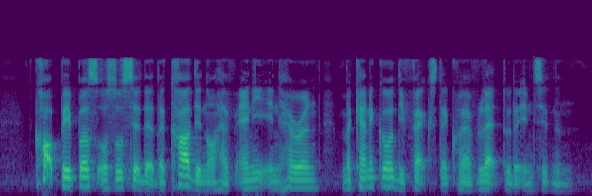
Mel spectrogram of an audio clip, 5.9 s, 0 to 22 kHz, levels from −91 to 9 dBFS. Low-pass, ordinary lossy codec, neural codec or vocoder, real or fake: 7.2 kHz; AAC, 48 kbps; vocoder, 44.1 kHz, 128 mel bands every 256 samples, BigVGAN v2; fake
